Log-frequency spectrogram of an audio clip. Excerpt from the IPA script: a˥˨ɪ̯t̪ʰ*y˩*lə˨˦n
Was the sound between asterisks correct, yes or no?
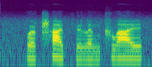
yes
